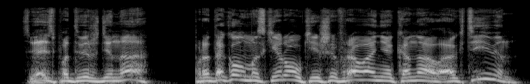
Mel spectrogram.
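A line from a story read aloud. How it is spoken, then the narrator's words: Hoarse question. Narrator (Russian): спросил Кхарн хриплым голосом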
